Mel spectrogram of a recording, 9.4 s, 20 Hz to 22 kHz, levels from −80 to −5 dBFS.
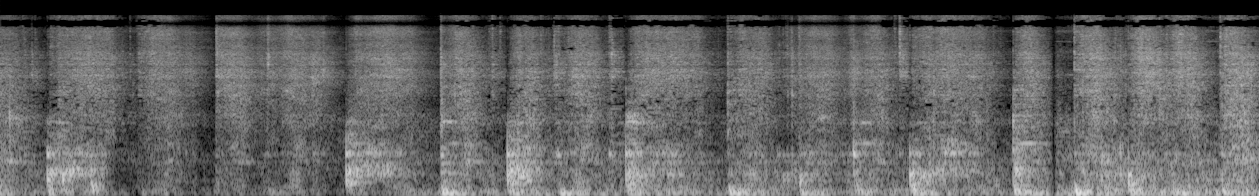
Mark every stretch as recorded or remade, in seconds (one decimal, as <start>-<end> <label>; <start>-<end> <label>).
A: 0.0-1.2 recorded; 1.2-3.4 remade; 3.4-5.9 recorded; 5.9-6.6 remade; 6.6-9.4 recorded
